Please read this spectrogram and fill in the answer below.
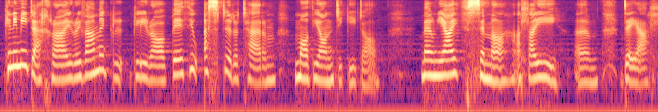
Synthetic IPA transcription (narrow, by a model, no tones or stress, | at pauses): kʰənimidɛχrajɾʊjvaməɡɡ̥liɾɔb̥eːθɪwəstɨɾətʰɛrmː | ɔðjɔndɪɡɪdɔ̰lˠ | mɛwnjajθsɪməlˠa̰ɬai | əːm | d̥ejaɬ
